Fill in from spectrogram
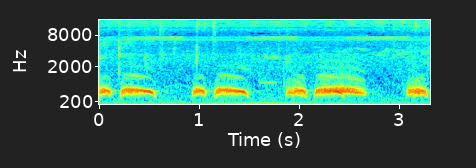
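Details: Trapping decoy spotted dove fighting a wild bird in rainy weather, giving paired coos: a brief note followed by a longer, slightly falling one, repeated about three times against a low background hum.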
